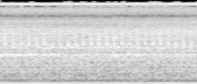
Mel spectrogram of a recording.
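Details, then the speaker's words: Acura RSX at steady idle right after replacing the worn, squeaking serpentine belt: smooth hum with no squeal from the belt drive. A tapping noise from the top remains, and the owner suspects valve adjustment is needed. "As you can see, no more belt noise."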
